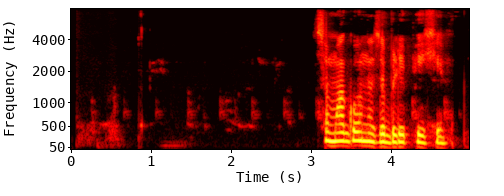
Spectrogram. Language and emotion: Russian, neutral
